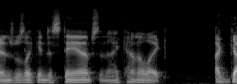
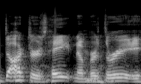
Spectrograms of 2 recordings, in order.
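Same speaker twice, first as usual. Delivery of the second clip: slow, hyped clickbait teaser; clickbait video narrator; 4 semitones higher, 7 dB louder than usual. Pretend. Clickbait headline parody.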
